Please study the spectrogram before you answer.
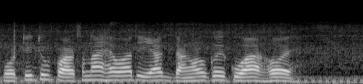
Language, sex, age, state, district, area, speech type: Assamese, male, 45-60, Assam, Dibrugarh, rural, read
